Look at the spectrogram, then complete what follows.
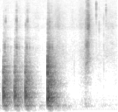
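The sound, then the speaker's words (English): A microphone is banged on its stand four times, three quick knocks then a heavier fourth, followed by a faint softer tap. Each is a sharp, resonant thump with a brief ringing tail. “So he likes to bang his mic on his little pedestal for emphasis, which is lovely.”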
